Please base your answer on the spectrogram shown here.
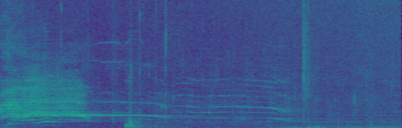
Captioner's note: applause and cheering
